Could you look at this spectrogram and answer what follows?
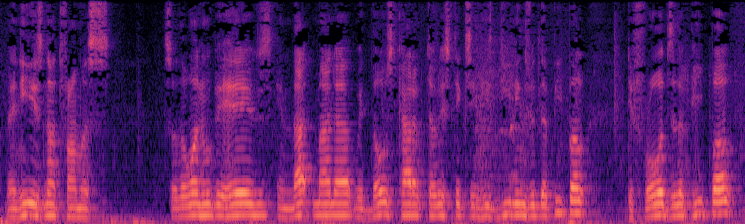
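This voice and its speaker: A man teaching an Islamic studies class, explaining deliberately and repeating key phrases for emphasis as he moves through recited quotes. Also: medium pitch, darkish tone, slightly rough. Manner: didactic, deliberate, emphatic repetition. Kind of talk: religious lesson, explaining and translating recited quotes.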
